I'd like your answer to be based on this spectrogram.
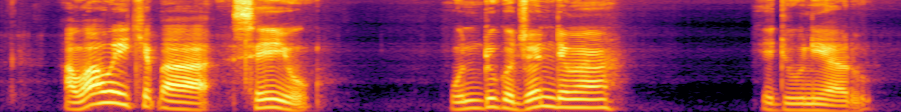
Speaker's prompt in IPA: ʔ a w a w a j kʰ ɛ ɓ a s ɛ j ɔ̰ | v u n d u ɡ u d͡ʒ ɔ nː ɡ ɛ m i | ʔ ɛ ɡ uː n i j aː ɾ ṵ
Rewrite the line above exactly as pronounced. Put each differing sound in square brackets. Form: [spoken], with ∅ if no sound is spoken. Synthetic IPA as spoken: ʔ a w a w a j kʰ ɛ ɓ a s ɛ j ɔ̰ | [w] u n d u ɡ [ɔ] d͡ʒ ɔ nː [d] ɛ m [a] | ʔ ɛ [d] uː n i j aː ɾ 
